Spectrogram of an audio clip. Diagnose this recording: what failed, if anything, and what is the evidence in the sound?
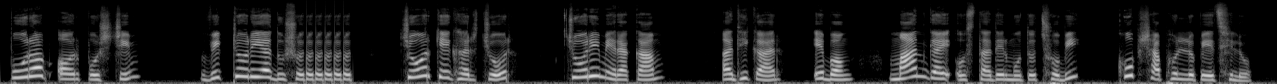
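System hang loop at the driver or buffer stage. From 3.07 to 3.53 s, one 93 ms slice repeats five times, a 10.8 Hz stutter.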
